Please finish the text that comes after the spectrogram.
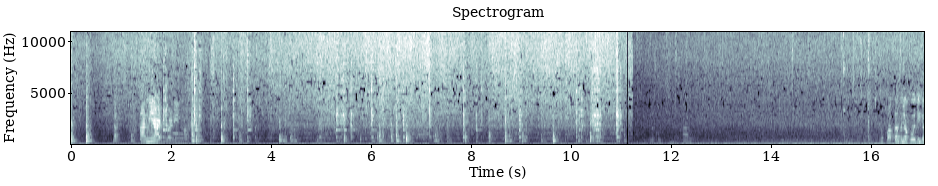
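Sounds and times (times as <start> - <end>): vegetables sizzling in hot oil: 0.0 - 11.2.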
